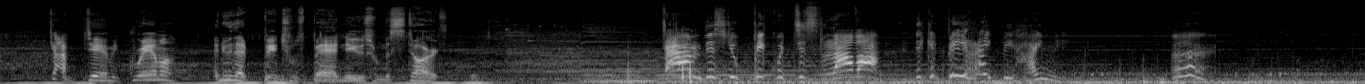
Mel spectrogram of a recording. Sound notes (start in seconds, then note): 11.7 Gaylord_Steambath gasps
